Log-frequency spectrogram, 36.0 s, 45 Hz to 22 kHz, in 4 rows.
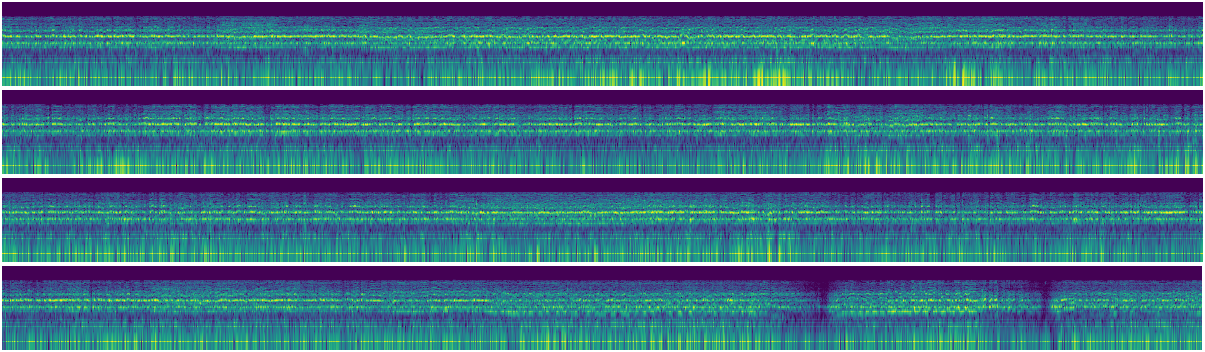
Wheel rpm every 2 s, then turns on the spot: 230, 210, 200, 210, 230, 230, 230, 230, 230, 230, 230, 220, 230, 230, 230, 210, 130, 120.
none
